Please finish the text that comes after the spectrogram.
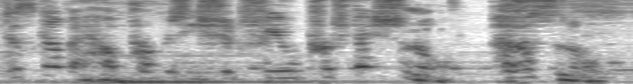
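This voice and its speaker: A woman reads a radio advertisement with an upbeat, polished sales delivery. Her pitch moves a lot and sits a little high. Music plays clearly under her voice. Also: big pitch swings, brisk, warm tone, poor audio. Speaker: advertisement voice-over. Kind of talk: scripted radio ad read.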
